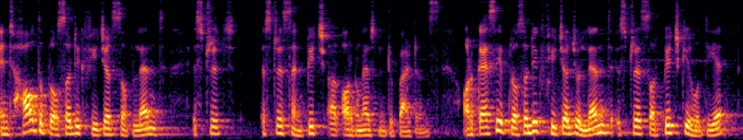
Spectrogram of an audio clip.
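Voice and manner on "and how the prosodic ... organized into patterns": slow, deliberate reading of a textbook definition; teacher dictating a definition slowly; slow dictation reading. Shown as a demonstration. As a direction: read it out word by word for students to follow. Reads the English definition aloud.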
